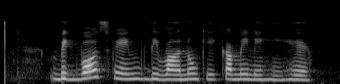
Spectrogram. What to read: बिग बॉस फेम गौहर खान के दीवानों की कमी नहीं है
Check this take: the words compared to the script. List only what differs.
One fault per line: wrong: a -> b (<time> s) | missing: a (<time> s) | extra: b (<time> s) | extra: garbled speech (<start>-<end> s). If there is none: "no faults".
missing: गौहर खान के (1.4 s)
